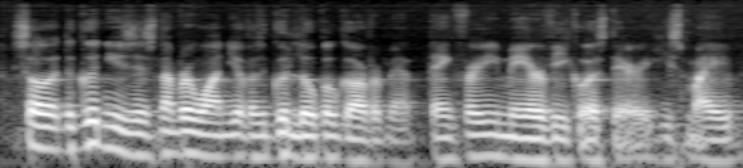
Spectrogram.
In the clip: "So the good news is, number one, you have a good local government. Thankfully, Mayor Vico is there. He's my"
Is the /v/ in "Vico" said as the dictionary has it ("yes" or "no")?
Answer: yes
